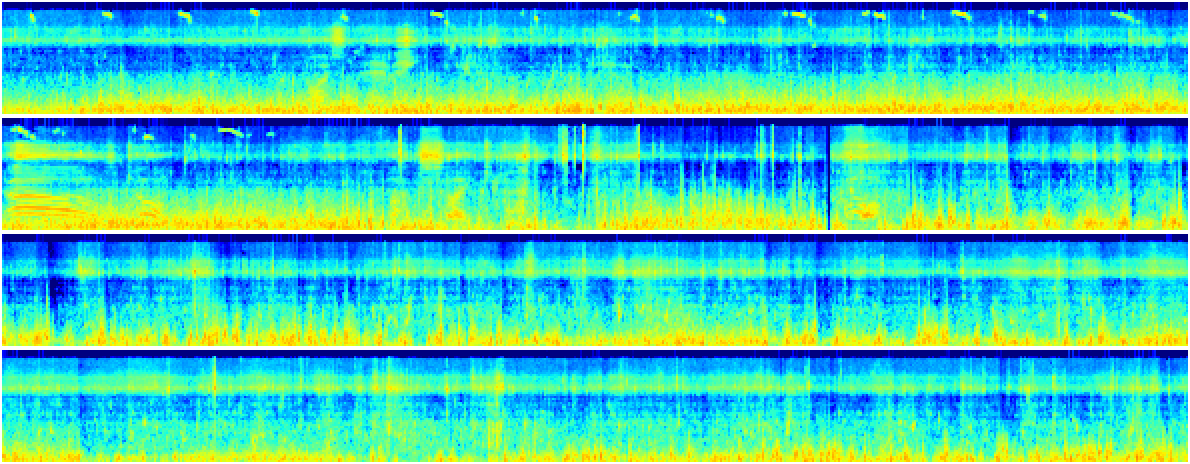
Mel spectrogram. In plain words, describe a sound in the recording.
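Wind buffets a microphone outdoors on open water.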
